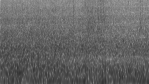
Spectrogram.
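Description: Sea waves at the beach on San Victor Island, Davao Oriental, a steady close rush of surf mixed with wind buffeting the microphone, loud and continuous through the short stretch.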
